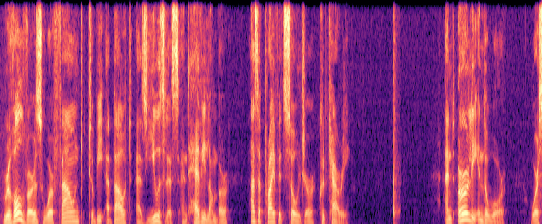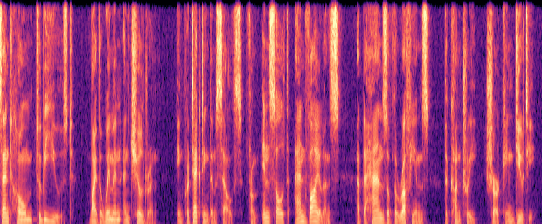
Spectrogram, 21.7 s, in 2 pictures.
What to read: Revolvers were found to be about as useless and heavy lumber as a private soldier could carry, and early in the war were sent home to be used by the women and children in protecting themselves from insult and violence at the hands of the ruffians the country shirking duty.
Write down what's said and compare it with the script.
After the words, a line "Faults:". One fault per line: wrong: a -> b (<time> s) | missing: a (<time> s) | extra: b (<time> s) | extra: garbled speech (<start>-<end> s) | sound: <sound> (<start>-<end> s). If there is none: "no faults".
Revolvers were found to be about as useless and heavy lumber as a private soldier could carry, and early in the war were sent home to be used by the women and children in protecting themselves from insult and violence at the hands of the ruffians the country shirking duty.
Faults:
sound: thud (7.9-8.0 s)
